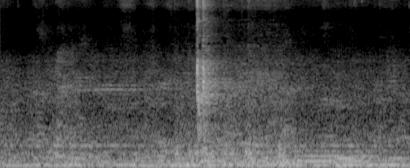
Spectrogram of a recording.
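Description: Live-venue background murmur of voices over a low, steady drone from the stage rig between songs, with one sharp clack about two seconds in.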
